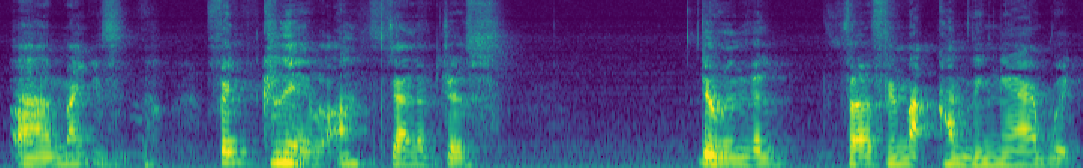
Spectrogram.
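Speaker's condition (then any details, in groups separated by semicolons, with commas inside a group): Cerebral palsy; obvious speech impediment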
